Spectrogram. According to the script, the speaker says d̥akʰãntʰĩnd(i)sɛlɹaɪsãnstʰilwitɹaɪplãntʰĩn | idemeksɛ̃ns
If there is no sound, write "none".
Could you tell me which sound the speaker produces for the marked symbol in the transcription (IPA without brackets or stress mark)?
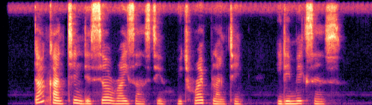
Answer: e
